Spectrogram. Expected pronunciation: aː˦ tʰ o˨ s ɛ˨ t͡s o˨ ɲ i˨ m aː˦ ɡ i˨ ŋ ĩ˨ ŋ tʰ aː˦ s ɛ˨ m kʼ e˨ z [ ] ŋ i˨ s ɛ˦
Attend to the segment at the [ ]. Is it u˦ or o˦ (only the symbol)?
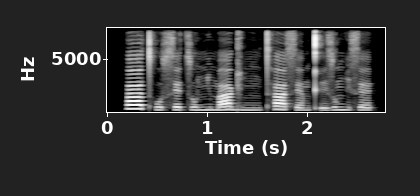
o˦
